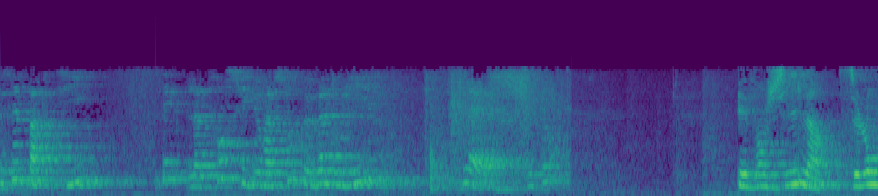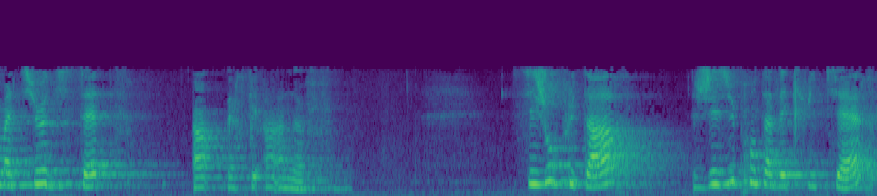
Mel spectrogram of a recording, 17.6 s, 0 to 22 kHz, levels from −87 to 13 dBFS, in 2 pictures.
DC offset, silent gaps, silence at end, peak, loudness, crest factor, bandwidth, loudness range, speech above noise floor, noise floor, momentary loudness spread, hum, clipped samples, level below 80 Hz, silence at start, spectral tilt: under 0.1%; none; 0 s; -2 dBFS; -22 LUFS; 22 dB; 5.4 kHz; 9 LU; 34 dB; -54 dBFS; 18 LU; none; under 0.1%; -54 dBFS; 0 s; -3 dB/octave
